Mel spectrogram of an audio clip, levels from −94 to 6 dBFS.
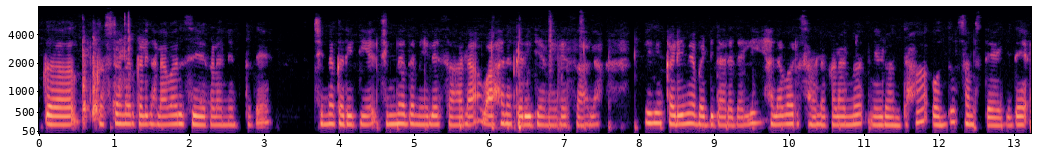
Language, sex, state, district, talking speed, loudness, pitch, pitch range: Kannada, female, Karnataka, Dakshina Kannada, 110 wpm, -19 LUFS, 210 Hz, 200-220 Hz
